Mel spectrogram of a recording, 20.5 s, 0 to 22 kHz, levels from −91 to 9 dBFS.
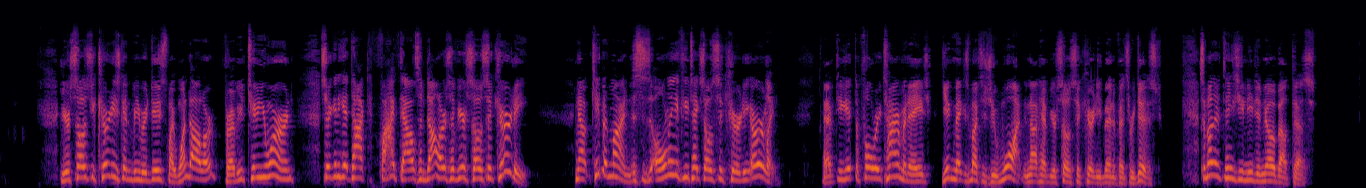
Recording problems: garbled, watery; slightly
uneven, jittery; strongly; from 0.5 to 20 s

